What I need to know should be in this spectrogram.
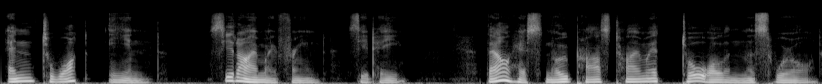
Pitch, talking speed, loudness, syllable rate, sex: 110 Hz, 140 wpm, -19 LUFS, 3.3 syllables/s, male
